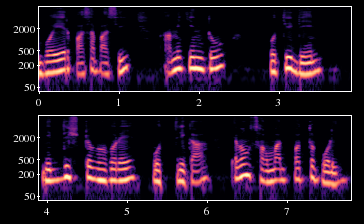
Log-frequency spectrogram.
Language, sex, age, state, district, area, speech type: Bengali, male, 30-45, West Bengal, Jalpaiguri, rural, spontaneous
